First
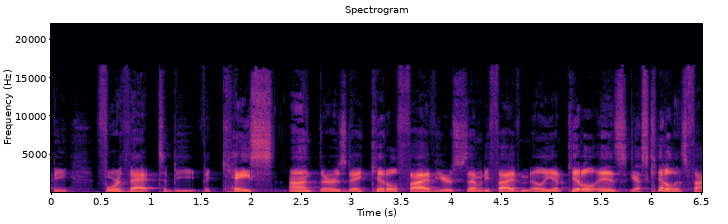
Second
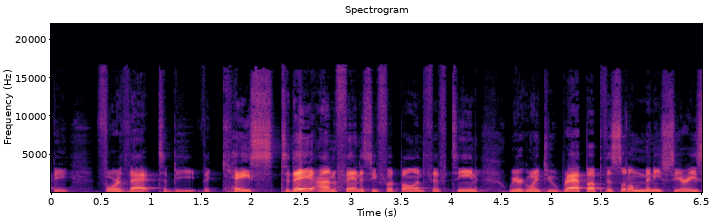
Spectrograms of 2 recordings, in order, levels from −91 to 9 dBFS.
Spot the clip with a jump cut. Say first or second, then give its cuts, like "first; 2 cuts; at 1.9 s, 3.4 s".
first; 2 cuts; at 2.2 s, 5.1 s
